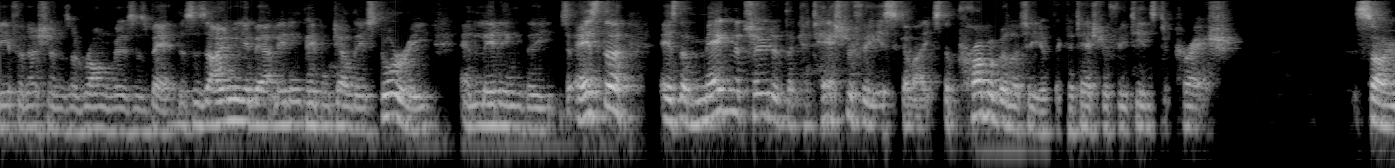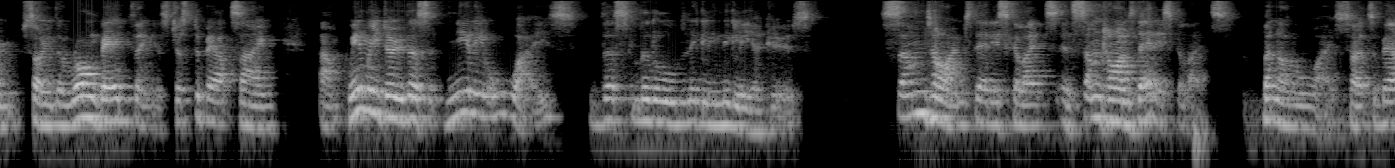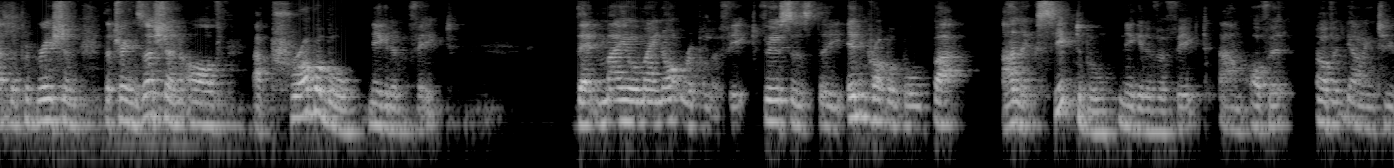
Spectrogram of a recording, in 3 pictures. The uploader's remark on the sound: The episode was a live webinar with a select group of listeners, so includes the question and answer section of the webinar.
